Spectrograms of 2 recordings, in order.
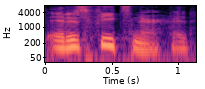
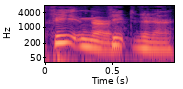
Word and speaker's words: Fichtner: He says Did you pronounce that correctly? It is Fichtner. Jake was freaking out trying to figure it out. I took like 20 minutes to find it out. Fichtner. Fichtner.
